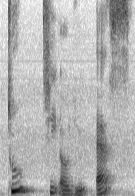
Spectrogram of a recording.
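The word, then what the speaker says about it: tous: miss Alfonso - sad I'm pronouncing the s on to Co us because it's a pronoun how do I know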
